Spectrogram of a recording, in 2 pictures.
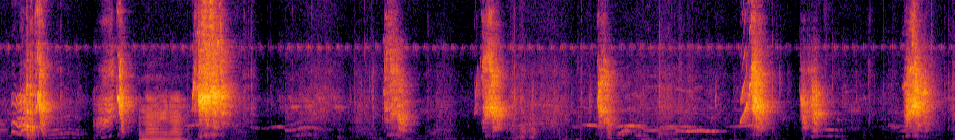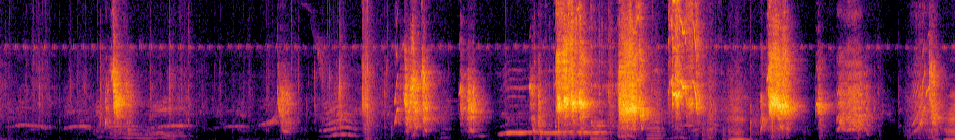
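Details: Poo, a baby monkey, cries as it drinks milk, giving a long run of shrill, piercing squeaks and squeals, some in quick clusters, with occasional quiet human speech mixed in.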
